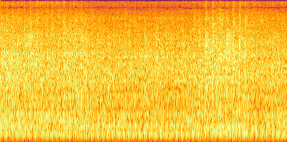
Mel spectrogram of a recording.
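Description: A cheap mini excavator's small engine runs steadily at low throttle, a close, loud, even mechanical drone with a fast rhythmic chug and no voices.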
